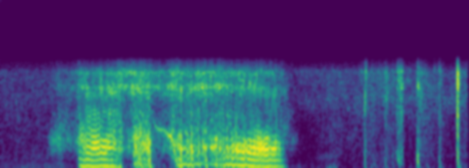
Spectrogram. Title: My wife is snoring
